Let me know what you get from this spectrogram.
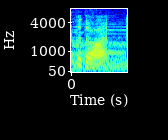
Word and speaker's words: Gadot: As many of the fans are familiar, Gal Gadot, and yes, the T is pronounced, is an Israeli.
